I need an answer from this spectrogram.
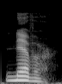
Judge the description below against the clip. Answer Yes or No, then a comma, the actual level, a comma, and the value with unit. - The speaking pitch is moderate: Yes, medium, 165 Hz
